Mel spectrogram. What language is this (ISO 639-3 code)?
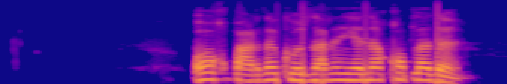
uzb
